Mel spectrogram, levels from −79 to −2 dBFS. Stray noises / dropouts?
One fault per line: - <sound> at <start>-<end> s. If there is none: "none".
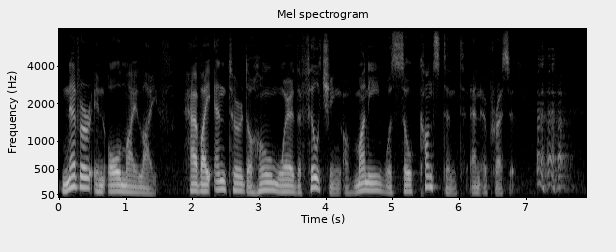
- laugh at 7.2-7.8 s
